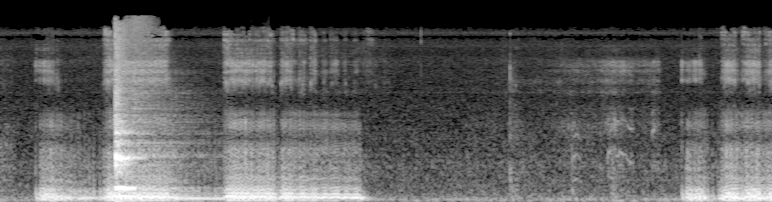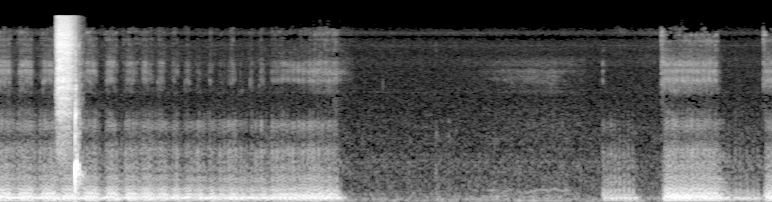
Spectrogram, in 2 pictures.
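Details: Shiba Inu growling affectionately at its owners in the morning, not angry; three low, gravelly growls of about three to four seconds each, separated by silences, with a sharp click midway.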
